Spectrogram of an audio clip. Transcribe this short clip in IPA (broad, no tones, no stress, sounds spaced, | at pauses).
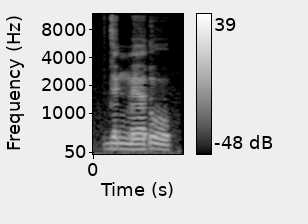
d ɛ ŋ͡m ɛ ɐ̯ ɗ o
